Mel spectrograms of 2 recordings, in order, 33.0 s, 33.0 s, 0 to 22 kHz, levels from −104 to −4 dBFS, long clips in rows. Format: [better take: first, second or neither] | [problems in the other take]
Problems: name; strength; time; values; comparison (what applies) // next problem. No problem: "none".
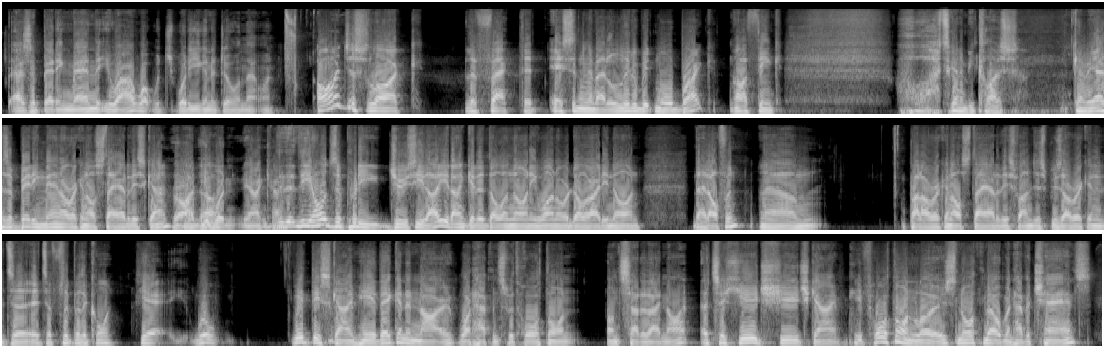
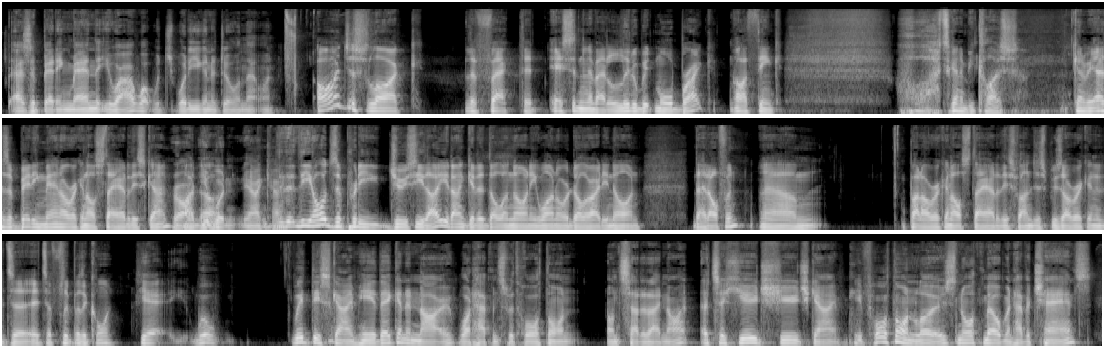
second | distortion; slight; 6% of the sound clipped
